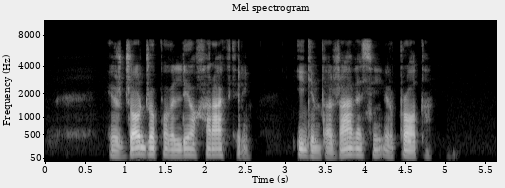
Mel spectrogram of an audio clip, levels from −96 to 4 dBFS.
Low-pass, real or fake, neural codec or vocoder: 7.2 kHz; real; none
